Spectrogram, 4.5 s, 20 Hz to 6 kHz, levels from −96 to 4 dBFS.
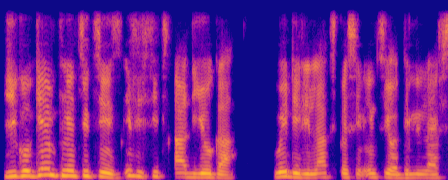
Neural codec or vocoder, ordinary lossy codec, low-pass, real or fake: codec, 44.1 kHz, 7.8 kbps, DAC; none; 5.4 kHz; fake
